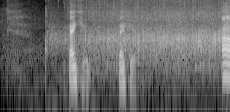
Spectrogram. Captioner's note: audience applauds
